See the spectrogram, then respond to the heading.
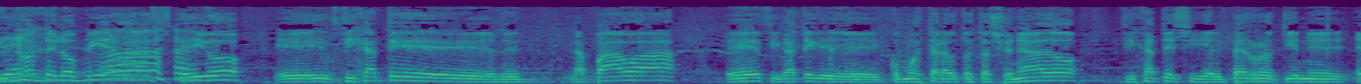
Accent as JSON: {"language": "Spanish", "town": "Comodoro Rivadavia", "region": "Chubut", "country": "Argentina", "said": "sabiendo que somos de Comodoro Rivadavia."}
